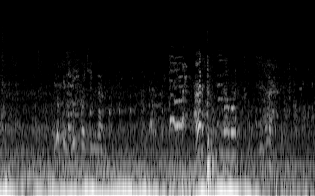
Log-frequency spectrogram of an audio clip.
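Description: A rooster crowing and clucking over a steady low rumble that fades out near the end.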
